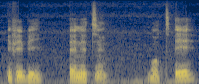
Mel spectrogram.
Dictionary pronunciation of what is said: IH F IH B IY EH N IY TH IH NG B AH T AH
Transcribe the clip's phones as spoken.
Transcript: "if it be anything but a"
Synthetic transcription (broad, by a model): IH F IH B IY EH N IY T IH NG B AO T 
